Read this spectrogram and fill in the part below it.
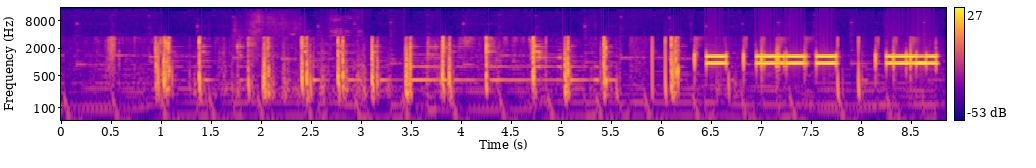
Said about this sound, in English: No, I was saying, can you, play cymbals again, but instead of using a pan as one of the cymbals? Oh, cymbals? You mean putting the pans together? Yeah, but instead of two pans together, use one pan and the phone and bang those together.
